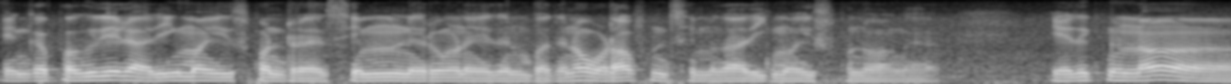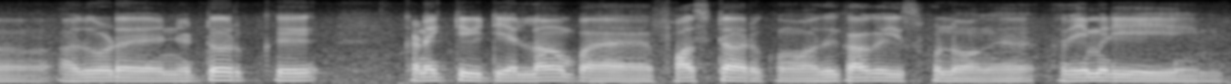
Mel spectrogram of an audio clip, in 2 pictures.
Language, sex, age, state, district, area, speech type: Tamil, male, 30-45, Tamil Nadu, Viluppuram, rural, spontaneous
